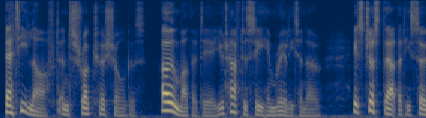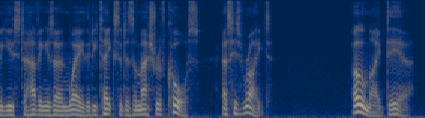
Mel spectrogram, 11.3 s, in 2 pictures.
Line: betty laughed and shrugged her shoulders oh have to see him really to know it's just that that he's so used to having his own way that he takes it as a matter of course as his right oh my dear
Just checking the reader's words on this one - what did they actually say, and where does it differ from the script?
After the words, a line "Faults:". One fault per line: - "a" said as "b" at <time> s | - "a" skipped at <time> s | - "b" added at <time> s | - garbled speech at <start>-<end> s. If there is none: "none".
betty laughed and shrugged her shoulders oh mother dear you'd have to see him really to know it's just that that he's so used to having his own way that he takes it as a matter of course as his right oh my dear
Faults:
- "mother dear you'd" added at 2.3 s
